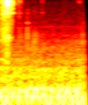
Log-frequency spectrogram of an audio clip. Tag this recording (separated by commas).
home sounds, Keys jangling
